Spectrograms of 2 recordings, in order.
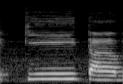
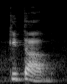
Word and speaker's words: किताब: Pronunciation कैसे करोगे, किताब नहीं, रॉन्ग, किताब. स्मॉल है, कम टाइम लेना है.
